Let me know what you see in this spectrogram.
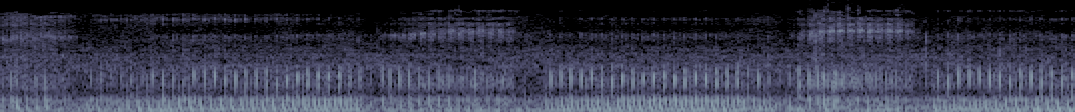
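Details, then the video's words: Domestic cat purring up close indoors: a steady low rumbling buzz that swells and dips with each breath, shifting phase roughly every second, with no other sounds. "KITTY CAT PURRING MACHINE!"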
